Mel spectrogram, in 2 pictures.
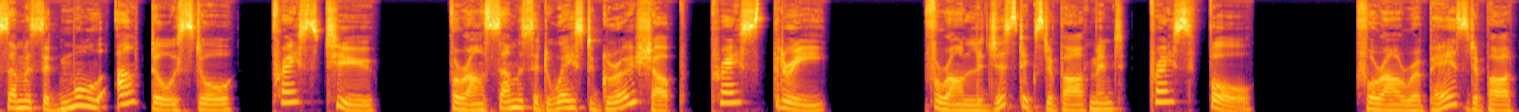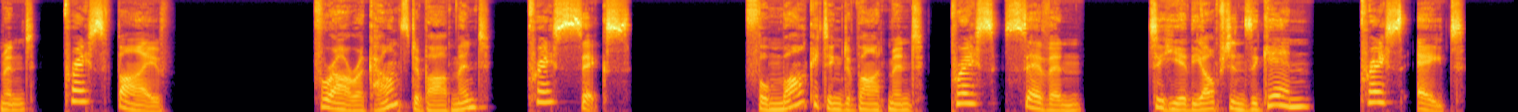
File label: English Normal Hours; Futurama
